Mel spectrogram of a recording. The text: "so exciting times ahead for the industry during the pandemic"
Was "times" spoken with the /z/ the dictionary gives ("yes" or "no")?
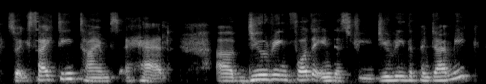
no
